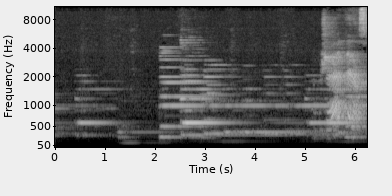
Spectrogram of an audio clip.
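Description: Piano accompaniment music playing slow, held notes and chords, with a louder chord coming in about two seconds in. A woman's voice begins near the end.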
